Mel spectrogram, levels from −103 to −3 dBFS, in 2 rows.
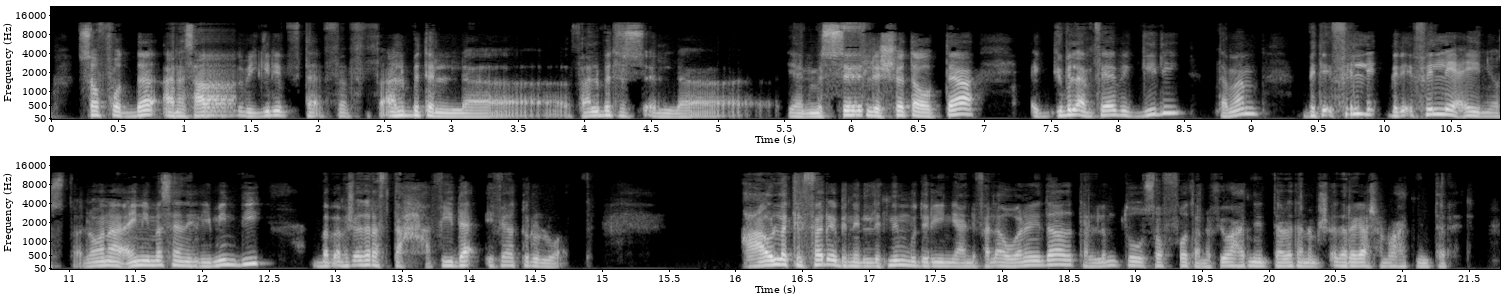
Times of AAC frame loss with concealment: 1.16-1.48, 5.92-6.10, 11.91-11.98

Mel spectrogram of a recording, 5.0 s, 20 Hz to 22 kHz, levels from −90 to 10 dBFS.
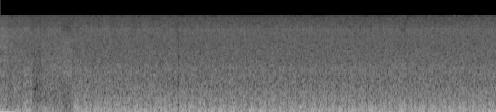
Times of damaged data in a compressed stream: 1.74-1.79

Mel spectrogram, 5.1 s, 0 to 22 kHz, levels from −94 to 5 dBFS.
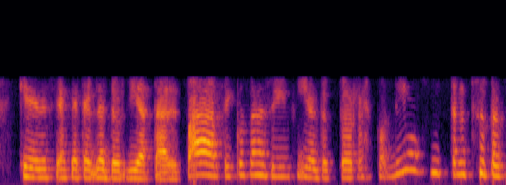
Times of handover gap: none

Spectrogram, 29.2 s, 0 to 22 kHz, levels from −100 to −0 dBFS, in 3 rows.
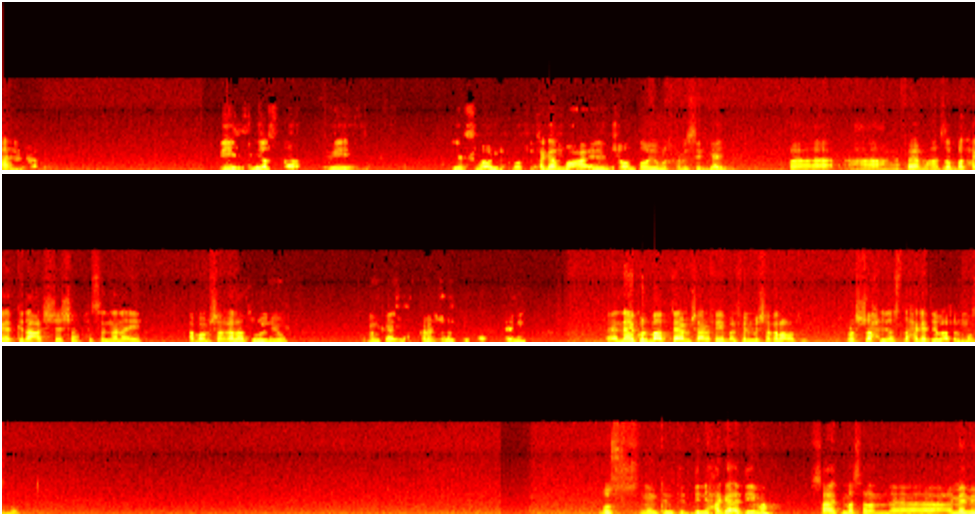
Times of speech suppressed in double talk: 0.12-6.39, 12.18-14.98, 18.99-19.27

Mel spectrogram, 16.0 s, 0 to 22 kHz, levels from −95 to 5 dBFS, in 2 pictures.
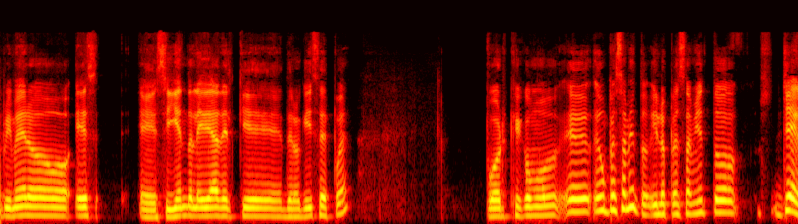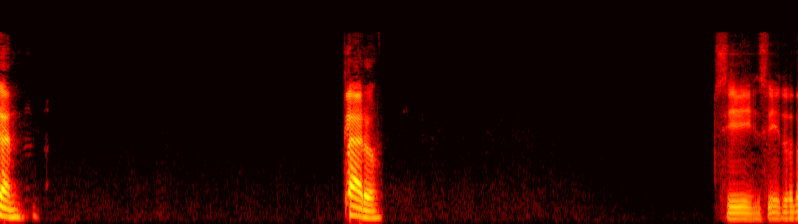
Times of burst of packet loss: none

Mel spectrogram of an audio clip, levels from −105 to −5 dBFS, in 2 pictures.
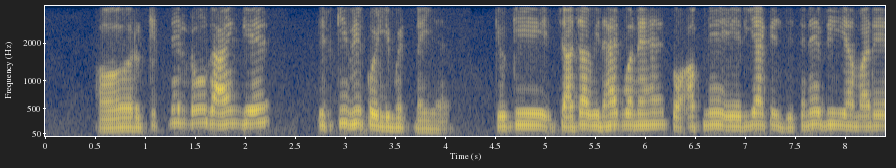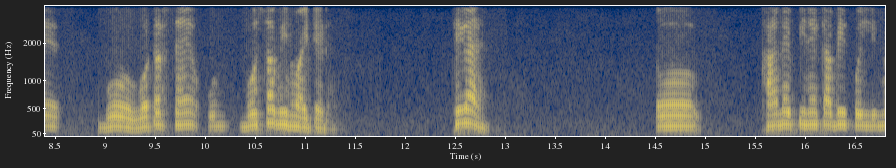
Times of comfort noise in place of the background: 0.00-0.50, 2.42-2.72, 4.25-4.49, 8.69-8.93, 11.45-12.47, 13.01-14.51, 15.11-15.56

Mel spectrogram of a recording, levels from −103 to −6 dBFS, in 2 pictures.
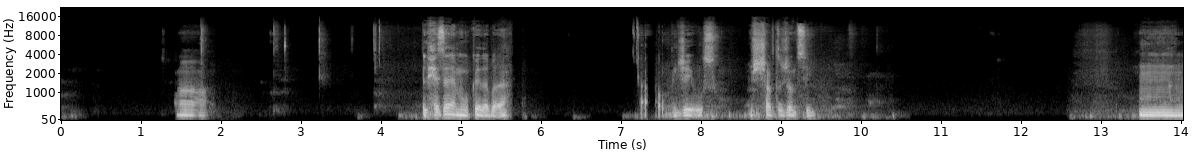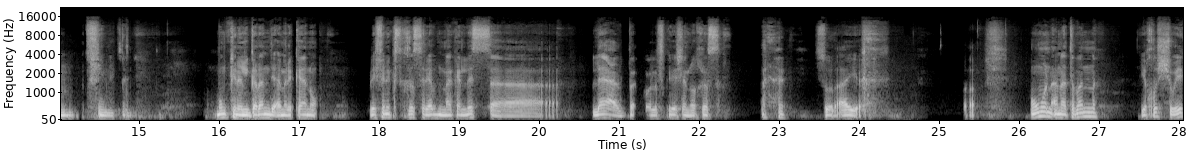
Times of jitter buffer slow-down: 24.99-26.23

